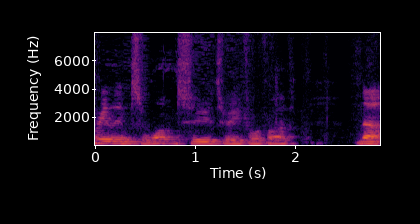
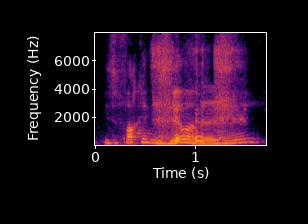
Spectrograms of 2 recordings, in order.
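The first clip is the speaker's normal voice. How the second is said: loud, higher, disbelieving; loud incredulous; 4 semitones higher, 9 dB louder than usual. Retold or imitated. Reacting to a podcast mistake, loud disbelief. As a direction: shout it in disbelief at the radio. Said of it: "And I'm like".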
